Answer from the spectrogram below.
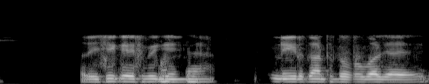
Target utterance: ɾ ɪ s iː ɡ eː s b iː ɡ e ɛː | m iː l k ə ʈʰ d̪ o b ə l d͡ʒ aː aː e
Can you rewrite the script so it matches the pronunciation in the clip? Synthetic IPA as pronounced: ɾ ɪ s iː k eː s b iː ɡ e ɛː | n iː l k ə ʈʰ d̪ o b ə ɾ d͡ʒ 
